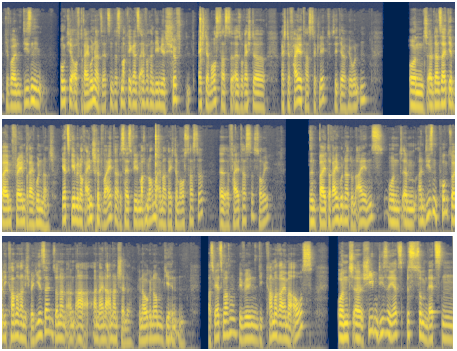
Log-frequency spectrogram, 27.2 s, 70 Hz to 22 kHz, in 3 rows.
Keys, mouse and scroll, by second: 3.9 Right, 12.1 Right, 22.5 click, 23.1 click, 26.8 middle click.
